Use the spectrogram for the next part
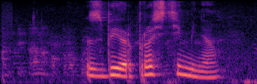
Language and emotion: Russian, sad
